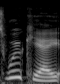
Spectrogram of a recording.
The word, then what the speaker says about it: Wookiee: Also, it's Wookiee, as rhymes with Bookiee, not rhyming with spooky.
